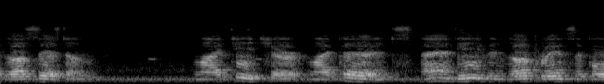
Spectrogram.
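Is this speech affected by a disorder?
Yes: cerebral palsy, athetoid.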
